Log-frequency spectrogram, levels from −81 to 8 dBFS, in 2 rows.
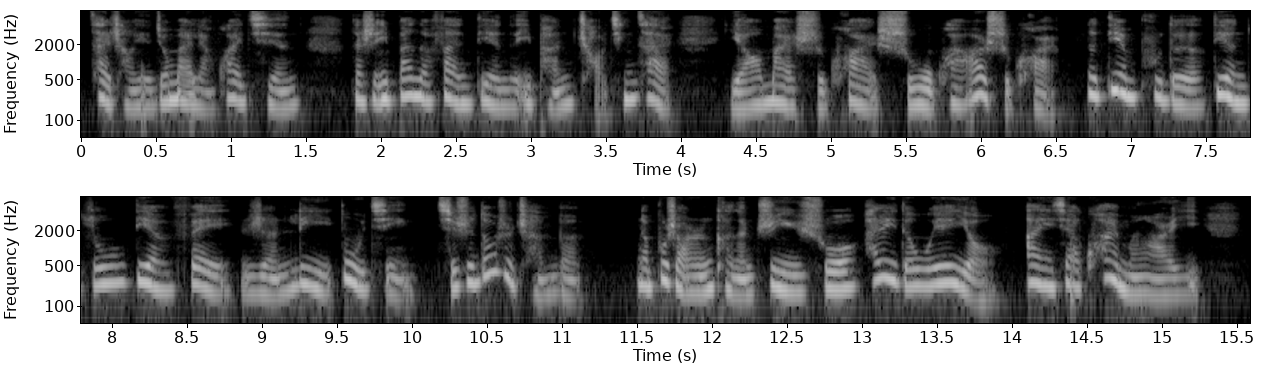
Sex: female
